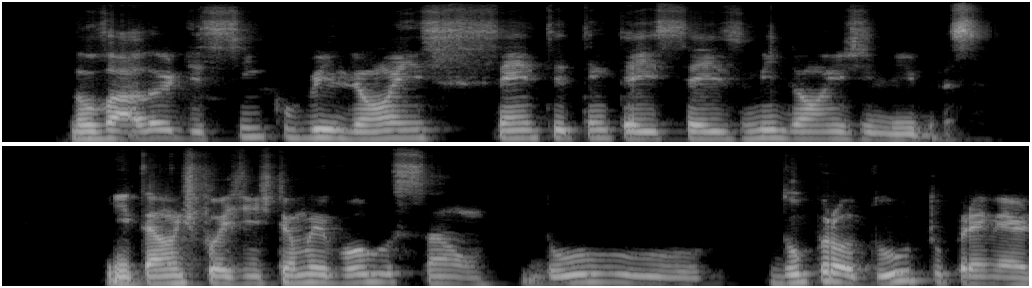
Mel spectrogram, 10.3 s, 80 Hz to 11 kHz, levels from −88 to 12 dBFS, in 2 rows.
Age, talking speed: 20-39, 125 wpm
